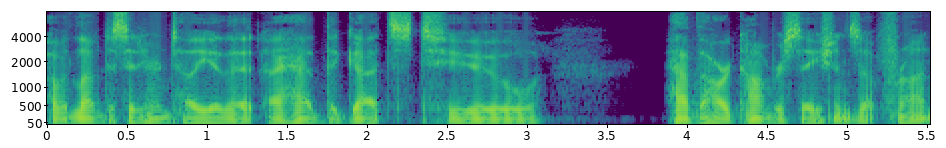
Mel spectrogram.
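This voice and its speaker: At a moderate pace, a man speaks with a very deep, low pitch in a dry, close sound with no echo. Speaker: former Marine and police officer. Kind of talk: personal testimony interview. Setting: outdoors. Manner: halting with fillers.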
